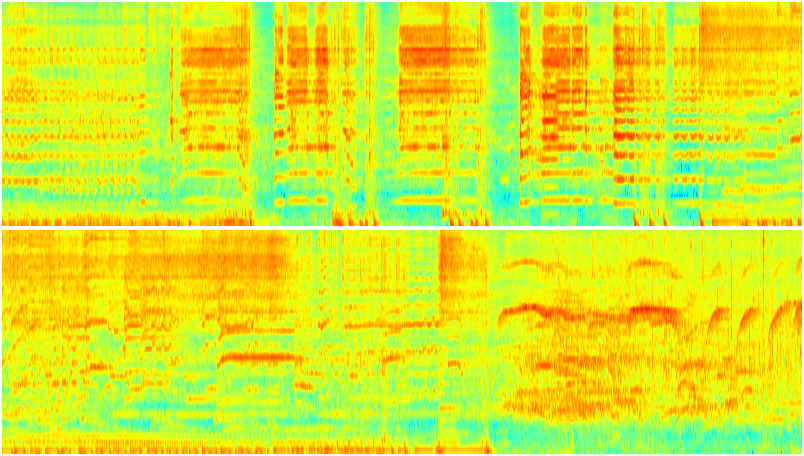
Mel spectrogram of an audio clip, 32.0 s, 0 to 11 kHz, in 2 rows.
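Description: Live New Orleans jazz band, with saxophones, trumpet and rhythm section, playing short punched phrases broken by brief stops, then holding a long closing chord that ends about 26 seconds in. The crowd then cheers and applauds, with whistles.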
